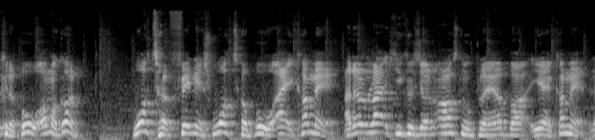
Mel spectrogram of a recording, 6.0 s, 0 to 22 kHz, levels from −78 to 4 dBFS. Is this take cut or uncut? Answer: cut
